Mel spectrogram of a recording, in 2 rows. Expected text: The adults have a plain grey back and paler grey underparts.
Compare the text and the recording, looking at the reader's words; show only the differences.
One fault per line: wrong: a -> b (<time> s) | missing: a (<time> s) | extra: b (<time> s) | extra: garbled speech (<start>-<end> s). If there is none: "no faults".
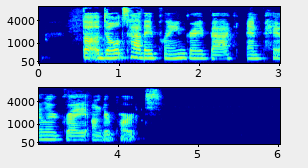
no faults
